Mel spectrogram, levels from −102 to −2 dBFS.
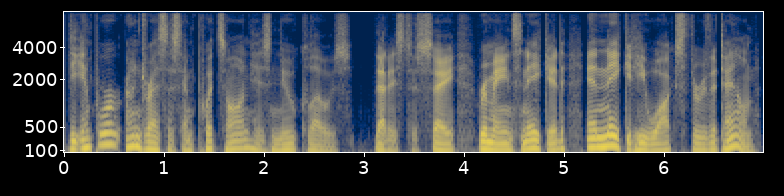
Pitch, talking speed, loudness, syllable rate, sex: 110 Hz, 190 wpm, -18 LUFS, 4.9 syllables/s, male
